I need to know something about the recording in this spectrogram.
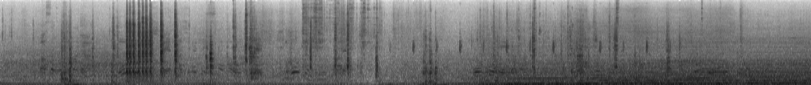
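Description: Clicks and rustling of handling inside a kei van's cab, loudest about two seconds in. From about seven and a half seconds in, the Suzuki Every Join Turbo's small turbocharged three-cylinder engine runs steadily as the van drives off.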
